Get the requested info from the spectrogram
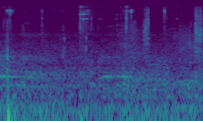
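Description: Poker chips clicking together in scattered light clacks as a player handles and riffles his chip stack at the table.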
